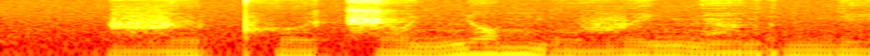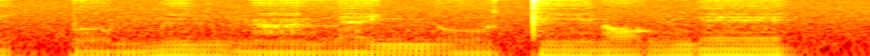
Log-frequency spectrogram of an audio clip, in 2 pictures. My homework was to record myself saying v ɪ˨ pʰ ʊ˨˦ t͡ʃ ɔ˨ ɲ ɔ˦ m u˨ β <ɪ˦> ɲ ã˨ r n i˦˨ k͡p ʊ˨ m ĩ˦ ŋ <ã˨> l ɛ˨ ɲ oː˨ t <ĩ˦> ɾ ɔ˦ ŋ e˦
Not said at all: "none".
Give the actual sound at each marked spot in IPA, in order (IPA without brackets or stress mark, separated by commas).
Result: ɪ˦, ã˨, ĩ˦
